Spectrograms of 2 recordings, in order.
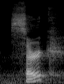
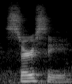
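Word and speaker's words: Circe: Look at how it's spelled. Learn other languages. What was the other one today? Cirque? Cersei.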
